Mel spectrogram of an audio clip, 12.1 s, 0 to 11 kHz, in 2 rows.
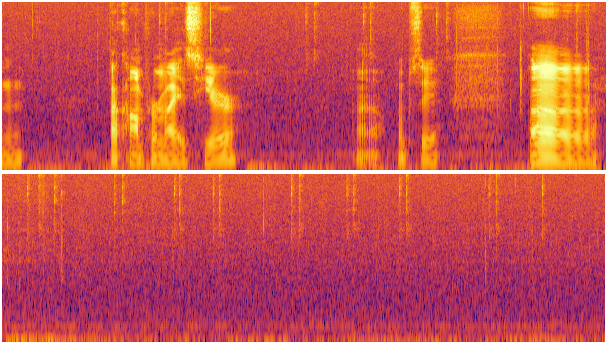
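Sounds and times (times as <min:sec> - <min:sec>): faint steady hum: 0:00.0 - 0:12.0
computer mouse clicks: 0:03.0 - 0:03.8, 0:04.4 - 0:10.2, 0:10.8 - 0:11.6.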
